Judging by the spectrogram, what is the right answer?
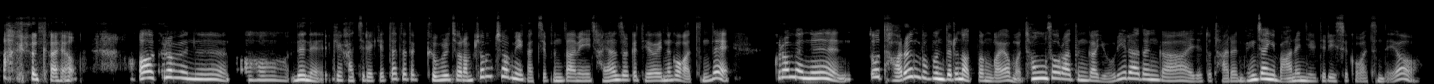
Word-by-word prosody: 아 - - -4
그런가요? - - -1 0.6
아 295 +2 +6
그러면은 255 - +2 0.2
아 200 -2 -5
네네 200 -4 +4
이렇게 220 +3 -8
같이 175 +1 -8
이렇게 175 0 -6
따다닥 240 +1 -5
그물처럼 200 -1 0
촘촘히 345 - 0
같이 155 -1 -11
분담이 165 0 -4
자연스럽게 195 +4 -2
되어있는 175 +2 -3
것 205 - 0
같은데 195 +9 -1 0.4
그러면은 280 - +4 0.2
또 345 - 0
다른 300 - +1
부분들은 250 -4 +5
어떤가요? 175 -3 -2
뭐 - - -7
청소라든가 245 - +2
요리라든가 200 - -2
이제 140 +1 -9
또 160 - -14
다른 150 +2 -10
굉장히 225 +6 +5
많은 170 +2 -2
일들이 160 +1 -9
있을 155 - -12
것 75 - -14
같은데요. 70 - -7
200 Hz, 395 characters per minute, -18 LUFS, 170-255 Hz, 0.6 s, 아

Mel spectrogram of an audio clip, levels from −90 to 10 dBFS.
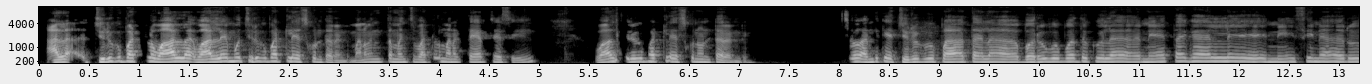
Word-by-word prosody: అలా 155 +3 +5 0.3
చిరుగు 190 +5 +4
బట్టలు 195 +1 +2
వాళ్ళ 185 +4 +8 0.2
వాళ్ళేమో 195 +6 +5
చిరుగు 195 -1 -1
బట్టలేసుకుంటారండి. 175 - -2
మనవింత 165 +7 -4
మంచి 155 0 -4
బట్టలు 145 +7 -4
మనకి 160 -1 -3
తయారు 155 0 -3
చేసీ, 145 -5 -7 0.8
వాళ్ళు 170 +6 +2
చిరుగు 180 +1 0
బట్టలేసుకొనుంటారండి. 160 - -3 1.0
సో, - - -8
అందుకే 180 +5 -1
చిరుగు 170 +3 +1
పాతలా, 170 +1 +1 0.3
బరువు 175 +3 +1
బతుకుల 190 0 -1 0.4
నేతగాళ్ళే 205 +2 -1 0.4
నేసినారు, 185 +1 -2
180 Hz, 110 wpm, -23 LUFS, 160-195 Hz, 1.0 s, వాళ్ళ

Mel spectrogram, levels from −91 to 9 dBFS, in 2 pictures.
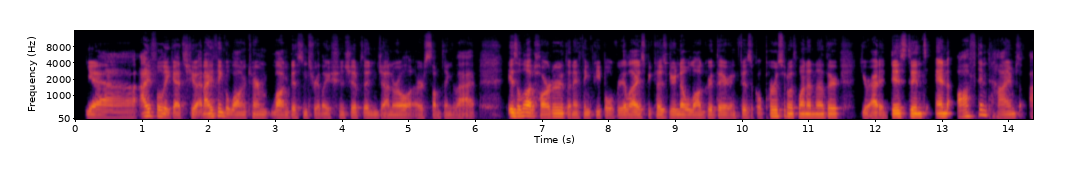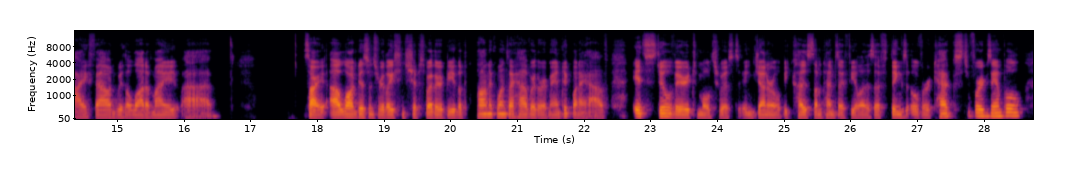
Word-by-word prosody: Yeah, 100 -2 -1
I 145 +1 +4
fully 130 -7 +1
get 95 -1 -1
you, - - +3
and 115 - 0
I 120 +2 +5
think 145 +2 +1
long-term 100 +1 -2
long-distance 100 0 -3
relationships 95 +3 -6
in 95 +1 -4
general 100 0 -1
are - - -6
something 95 -1 -8
that 95 - -7 0.4
is 140 -1 +7
a 135 - +7
lot 145 -1 +7
harder 125 +1 +2
than 105 -4 -4
I 100 - -1
think 100 0 -6
people 100 -4 -5
realize, 105 +2 +1
because 105 -1 -3
you're 105 -1 -2
no 105 -1 +2
longer 100 +1 -1
there 95 -1 -2
in 95 - -8
physical 100 -4 -6
person 135 +3 0
with 120 0 +2
one 120 -1 +3
another, 120 0 +2 0.3
you're - - -3
at - - +4
a 90 - -4
distance, 125 +3 +4
and 125 0 +6
oftentimes, 125 - -2
I 105 0 -3
found 100 -1 -2
with 105 0 -5
a 100 - -1
lot 100 0 0
of 100 - -3
my, 100 +1 -3
ah, - - -5
um 135 - -16 1.3
sorry, - - +5
uh, 105 - +6
long-distance 115 0 +3
relationships, 105 +2 -2
whether 105 0 +4
it 105 - -4
be 105 -1 0
the 100 0 -2 0.2
platonic 120 0 +2
ones 120 -1 +1
I 110 - +4
have 110 -1 -1
or 105 - +1
the 100 - -4
romantic 105 +7 -4
one - - 0
I - - -3
have, - - -5 0.4
it's 130 0 +4
still 130 -1 +3
very 105 -1 +4
tumultuous 95 -2 -5
in 95 +2 -8
general 100 0 0
because 100 +1 -2
sometimes 100 -1 -3
I 95 - -2
feel 95 0 -4
as 95 0 -3
if 100 0 -3
things 105 0 -1
over 100 -3 -4
text, 125 +7 -1
for 140 -1 +5
example, 145 +2 +3
105 Hz, 180 wpm, -25 LUFS, 100-120 Hz, 1.3 s, is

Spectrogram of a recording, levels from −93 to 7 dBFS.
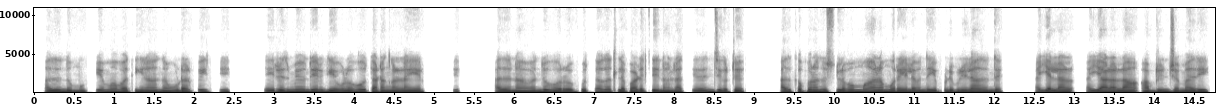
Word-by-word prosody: அதுவும் 185 +1 +2
இந்த 180 -1 +2
முக்கியமா 195 +5 -3
பார்த்தீங்கன்னா, 180 -1 0
இந்த 165 - +2
உடற்பயிற்சி 195 +1 -3 0.5
செய்றதுமே 190 +2 +1
வந்து 205 +1 +1
எனக்கு 190 -2 +1
எவ்வளவோ 185 +5 +1
தடங்கல்லாம் 175 -1 +1
ஏற்படுது. 195 +3 -10 0.5
அத 165 0 +2
நான் 160 0 +2
வந்து 185 +5 +1
ஒரு 170 -1 +2 0.2
புத்தகத்தில 205 +2 -2
படிச்சு, 165 +2 0
நல்லா 170 +2 +2 0.2
தெரிஞ்சுக்கிட்டு, 180 -1 0 0.5
அதுக்கப்புறம் 215 +4 0
அந்த 195 -3 +1
சுலபமான 200 +3 +2 0.2
முறையில 190 -1 +2
வந்து 190 +2 +1
எப்பிடி 185 +1 -1
எப்பிடிலாம் 190 +2 +1
வந்து 185 +2 +1 0.4
கையெல் 180 +2 +1 0.4
கையாளலாம்? 185 0 +2
அப்பிடின்ற 185 +3 +1
மாதிரி 185 +2 +2
185 Hz, 130 wpm, -22 LUFS, 175-195 Hz, 0.5 s, அதுவும்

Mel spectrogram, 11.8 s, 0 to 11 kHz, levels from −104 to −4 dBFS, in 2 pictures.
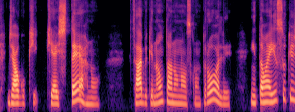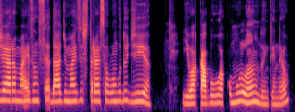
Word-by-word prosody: de 185 -1 -1
algo 175 0 +5
que - - -7
que 185 - -2
é 165 - +4
externo, 165 - +2 0.6
sabe, 185 0 +6
que 180 - -6
não 195 +5 -1
está 205 -3 +1
no 180 -1 -4
nosso 165 -2 -3
controle, 170 0 -2 0.4
então 200 +2 +2
é 210 -1 +5
isso 240 +5 -1
que 275 0 -4
gera 245 -1 +3
mais 240 +1 -2
ansiedade 230 -1 -1
e 235 - -4
mais 230 +1 -2
estresse 235 -2 -2
ao 230 - -4
longo 230 +1 -5
do 245 +2 -6
dia. 215 -5 -3 0.6
E 175 - -9
eu 175 0 +1
acabo 175 +2 +3
acumulando 205 0 -1
entendeu? 160 +6 -8
205 Hz, 165 wpm, -24 LUFS, 175-230 Hz, 0.6 s, sabe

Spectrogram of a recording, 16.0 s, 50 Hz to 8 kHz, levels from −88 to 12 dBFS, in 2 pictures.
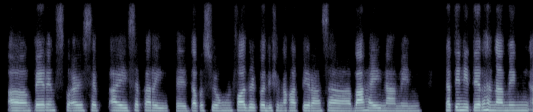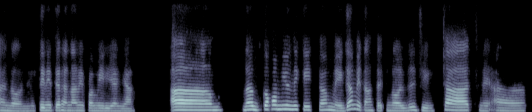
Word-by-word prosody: ah, 185 0 +3
parents 200 +1 0
ko - - -9
ay 195 +1 0
sep 190 0 -4 0.2
ay 190 -1 +2
separated 180 -4 -4
tapos 180 +2 -3
yung 185 -1 -3
father 200 0 +2
ko 195 0 0
'di 185 - -3
siya 190 0 -8
nakatira 185 -1 -1
sa 175 -2 -1
bahay 185 0 +2
namin 170 -1 -5 0.4
na - - +4
tinitirhan 210 0 +1
naming 190 0 0
ano, 175 -4 -4 0.2
tinitirhan 200 0 -1
naming 185 0 -4
pamilya 175 -1 -4
niya. 165 -1 -7 0.6
Um, 225 -1 +7 0.3
nagko-communicate 265 0 +2
kami 230 -6 -1
gamit 270 -3 +1
ang 195 0 -4
technology. 185 +2 -4 0.2
Chat, 210 -3 +4 0.2
may 175 -1 -9
ah, 180 -2 -5
190 Hz, 130 wpm, -22 LUFS, 180-210 Hz, 0.6 s, Um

